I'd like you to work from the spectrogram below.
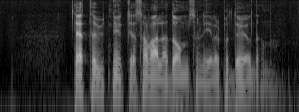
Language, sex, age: Swedish, male, 32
